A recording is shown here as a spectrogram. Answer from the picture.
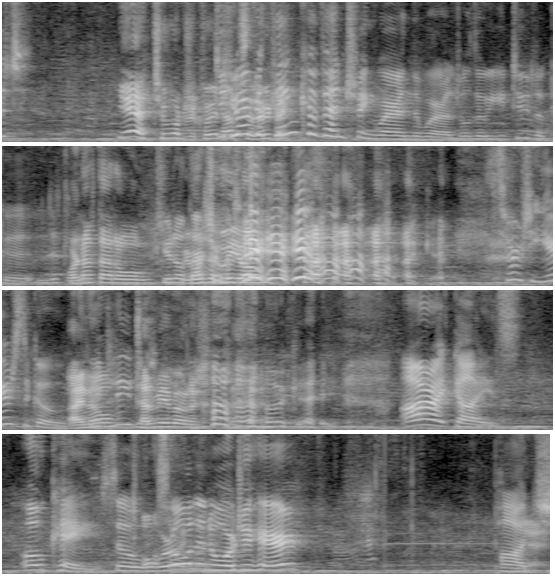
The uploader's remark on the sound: Live from Electric Picnic.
